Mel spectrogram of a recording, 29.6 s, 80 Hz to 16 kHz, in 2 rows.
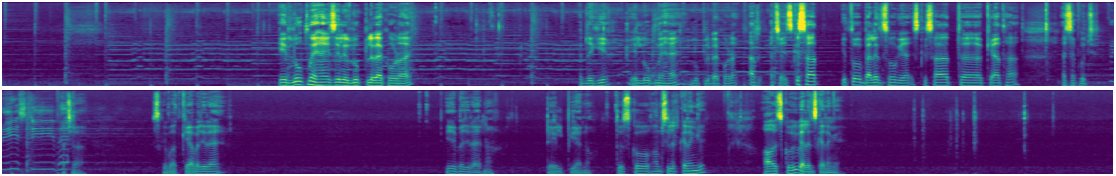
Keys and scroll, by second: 8.1 ctrl+=, 10.6 space, 13.9 space, 15.6 space, 27.5 ctrl+=.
